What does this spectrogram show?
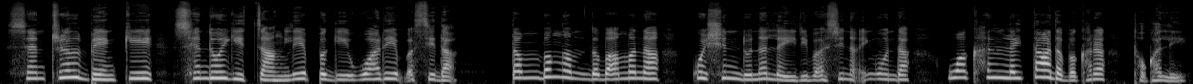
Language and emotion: Manipuri, fearful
